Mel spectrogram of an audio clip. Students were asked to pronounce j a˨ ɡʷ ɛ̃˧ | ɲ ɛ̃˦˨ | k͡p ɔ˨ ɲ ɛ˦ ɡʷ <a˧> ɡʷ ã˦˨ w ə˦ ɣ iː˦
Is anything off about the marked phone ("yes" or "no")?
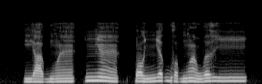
no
